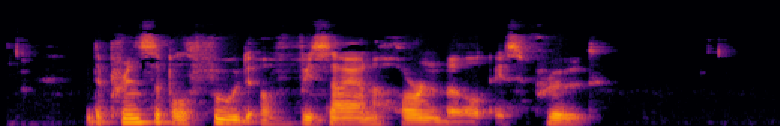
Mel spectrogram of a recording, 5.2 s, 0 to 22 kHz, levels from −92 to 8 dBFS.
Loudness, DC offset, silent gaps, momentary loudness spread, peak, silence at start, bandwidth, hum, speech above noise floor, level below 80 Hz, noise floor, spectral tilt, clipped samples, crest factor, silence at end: -20 LUFS; under 0.1%; none; 11 LU; -2 dBFS; 0.55 s; 10 kHz; none; 62 dB; -54 dBFS; -82 dBFS; -5 dB/octave; under 0.1%; 20 dB; 1.2 s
